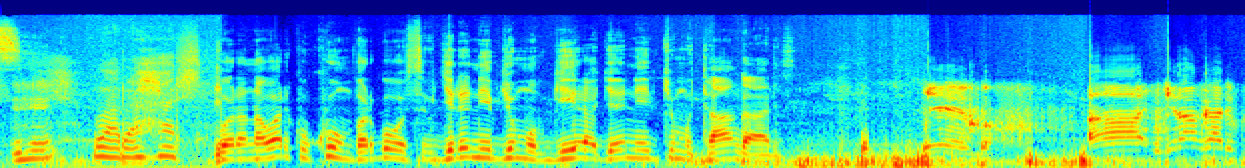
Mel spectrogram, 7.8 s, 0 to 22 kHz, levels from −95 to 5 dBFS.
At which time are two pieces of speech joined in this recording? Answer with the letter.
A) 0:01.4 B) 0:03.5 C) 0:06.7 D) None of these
A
